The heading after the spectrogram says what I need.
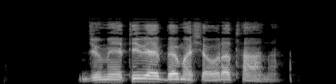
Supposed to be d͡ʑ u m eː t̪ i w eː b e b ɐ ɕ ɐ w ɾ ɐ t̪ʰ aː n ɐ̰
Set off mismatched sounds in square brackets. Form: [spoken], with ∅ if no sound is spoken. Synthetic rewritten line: d͡ʑ u m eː t̪ i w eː b e [m] ɐ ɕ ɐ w ɾ ɐ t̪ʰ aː n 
